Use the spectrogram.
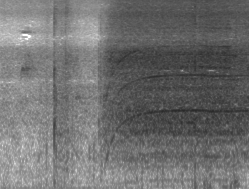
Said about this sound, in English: So I'm going to find a place where the two holes kind of line up more or less. Drill a hole on one side. Drill a hole on the other side.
